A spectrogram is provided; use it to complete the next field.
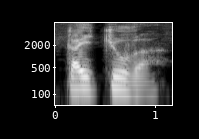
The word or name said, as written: Cai Chuva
